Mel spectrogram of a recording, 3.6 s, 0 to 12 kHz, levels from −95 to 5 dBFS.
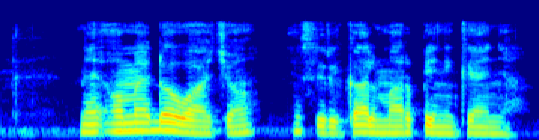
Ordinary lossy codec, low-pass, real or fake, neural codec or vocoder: none; 7.2 kHz; real; none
